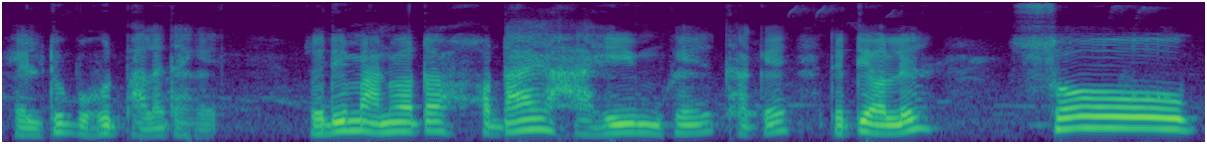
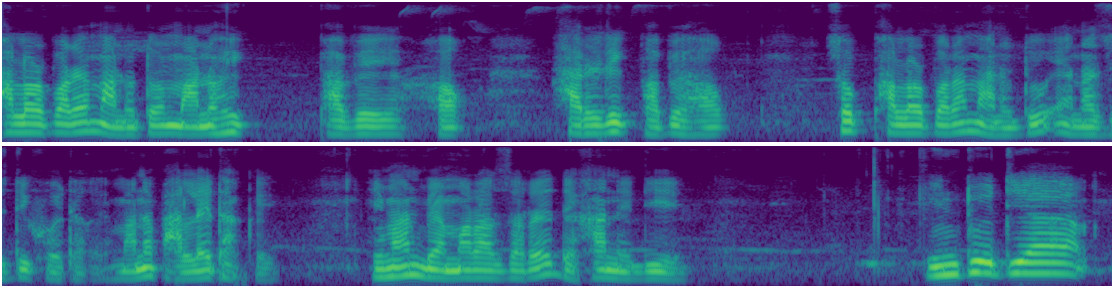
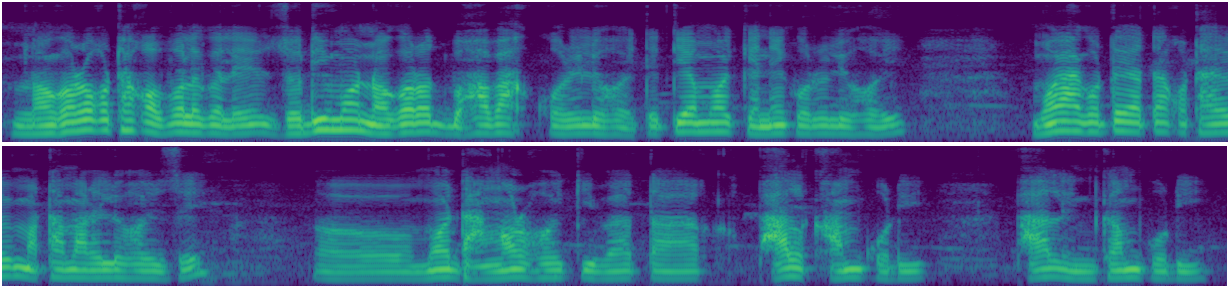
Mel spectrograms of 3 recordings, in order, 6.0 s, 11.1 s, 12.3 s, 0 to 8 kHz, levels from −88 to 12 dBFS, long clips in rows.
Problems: constant background noise, background conversations at intervals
